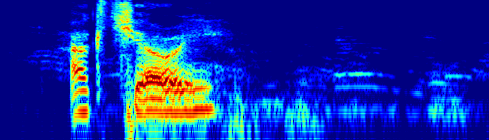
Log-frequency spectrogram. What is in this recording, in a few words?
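"actually", Japanese, female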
